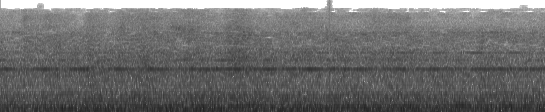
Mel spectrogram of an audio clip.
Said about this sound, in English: This is literally maybe a fourth of the train that's went by before I got here. This is a big train, and that is a lot of military equipment, folks.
